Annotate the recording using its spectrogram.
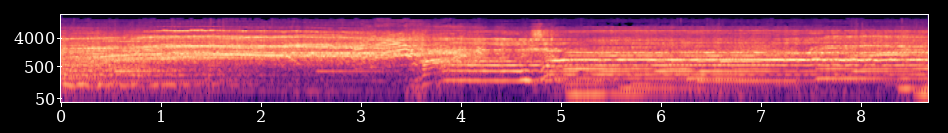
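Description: Live pop concert heard from the audience: a male singer over an amplified backing track, with fans whooping and screaming over the first few seconds. A heavy bass beat comes in about five seconds in.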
